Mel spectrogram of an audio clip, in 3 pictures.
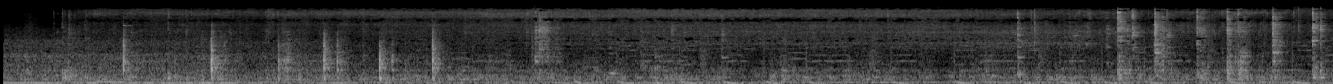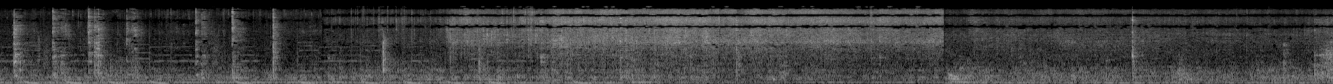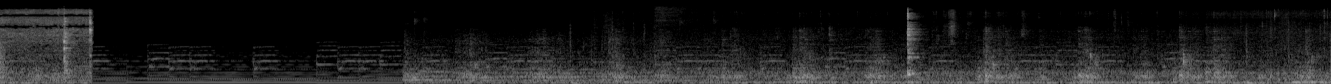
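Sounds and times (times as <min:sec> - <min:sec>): soft music: 0:00.0 - 0:39.9
onion and tomato sizzling in oil: 0:00.1 - 0:27.6
metal spatula scraping pan: 0:01.2 - 0:22.0, 0:23.2 - 0:27.6.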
